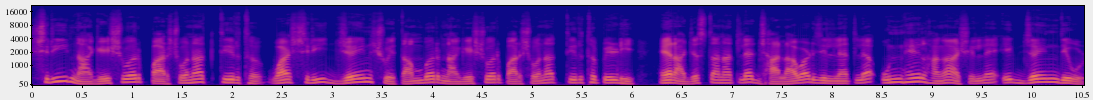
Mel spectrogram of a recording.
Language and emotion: Goan Konkani, neutral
